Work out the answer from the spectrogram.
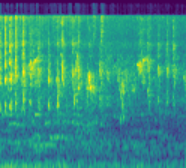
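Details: Several Eurasian tree sparrows chirping as morning arrives: a dense run of short, sharp, high chirps overlapping one another, over a steady low rumble of background noise.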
